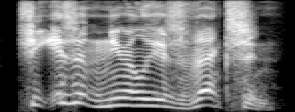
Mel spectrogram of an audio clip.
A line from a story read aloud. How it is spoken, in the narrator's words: he snapped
